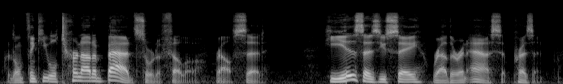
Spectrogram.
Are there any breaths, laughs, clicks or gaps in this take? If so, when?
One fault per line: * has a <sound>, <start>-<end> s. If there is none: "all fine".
all fine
